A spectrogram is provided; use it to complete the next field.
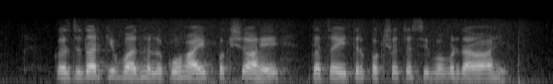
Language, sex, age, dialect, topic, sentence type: Marathi, female, 18-24, Northern Konkan, banking, statement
